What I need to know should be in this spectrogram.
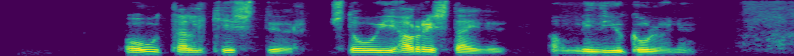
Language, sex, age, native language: Icelandic, male, 20-29, Icelandic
